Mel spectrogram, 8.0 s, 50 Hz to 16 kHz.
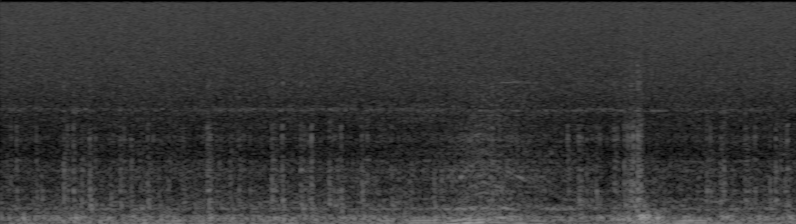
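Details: BMW E90 at idle after 28 miles on Chevron Techron Concentrated Plus: low, uneven idle surging and dipping about every second with occasional stumbles; owner reports tiny idle misfires and coughy 2500–4000 rpm acceleration, symptoms gone after restart, expected to return.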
